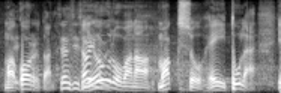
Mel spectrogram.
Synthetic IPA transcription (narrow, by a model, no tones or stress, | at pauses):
mɑko̞rd̪̥ɑ̰njɤwluvɑnɑmɑksue̞jt̪ulɛ̰j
